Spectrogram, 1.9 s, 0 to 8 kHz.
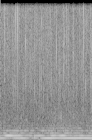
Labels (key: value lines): label: biophony, midshipman
recorder: SoundTrap 500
